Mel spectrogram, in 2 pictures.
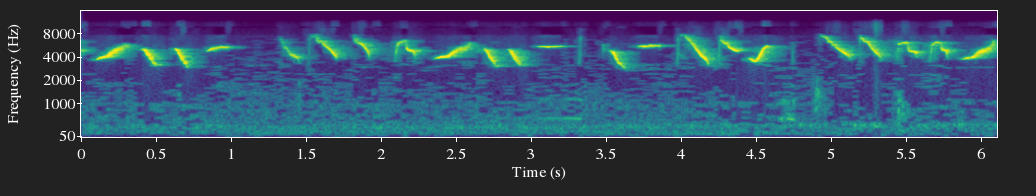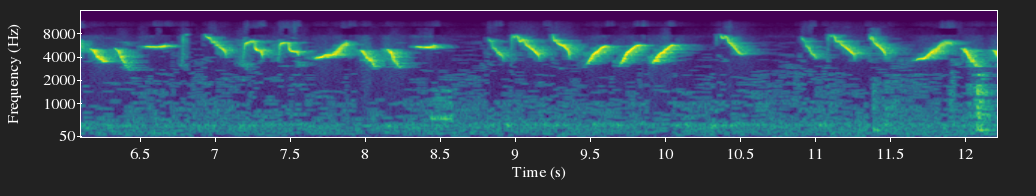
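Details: Oriental white-eye song for coaxing non-singing birds: steady high, thin twittering phrases of quick downslurred and upslurred whistles, repeated in short bursts over a faint low background hum.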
